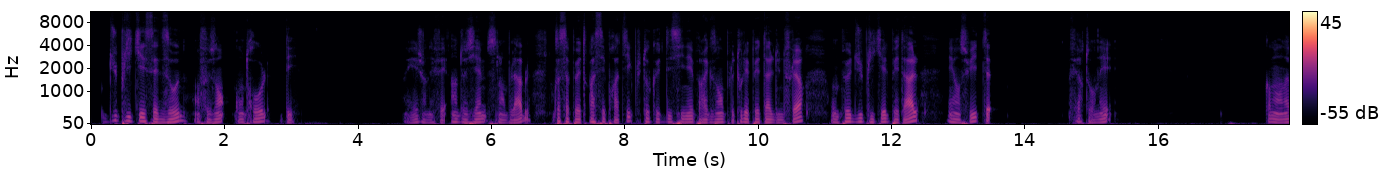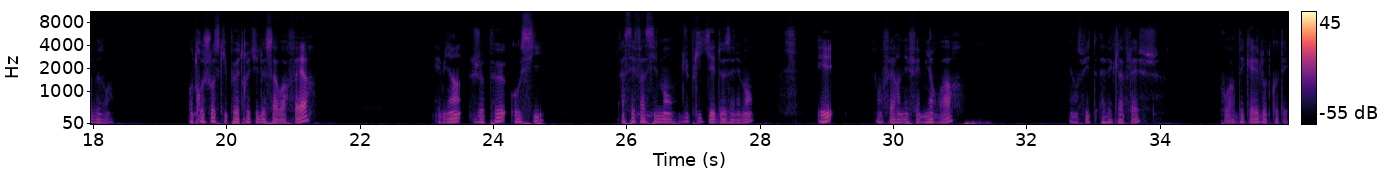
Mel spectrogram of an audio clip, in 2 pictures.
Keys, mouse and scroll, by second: 2.9 ctrl+d, 4.1-5.3 drag, 13.7 click, 14.5-16.0 drag, 16.6 click, 17.9 ctrl+scroll down 2, 21.1-22.4 drag, 22.9-24.2 drag, 27.7 ctrl+d, 30.0 click, 32.9 Right.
